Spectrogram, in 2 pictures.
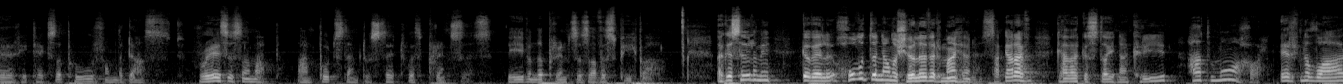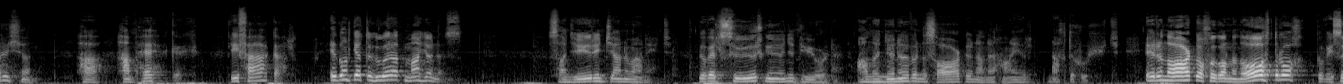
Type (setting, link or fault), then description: setting, large echoing room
